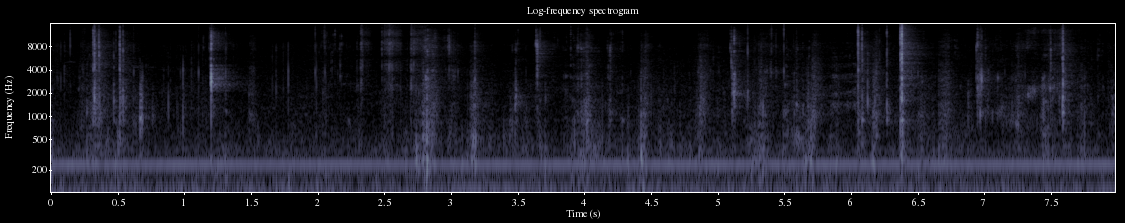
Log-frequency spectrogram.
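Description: A person biting and chewing crisp raw red bell pepper, with irregular wet crunches, loudest about half a second in and again around four and a half seconds in.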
